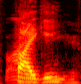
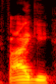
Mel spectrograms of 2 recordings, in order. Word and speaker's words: Feige: But here's my question is, you know, we've talked about this, I think, in previous podcasts, is Kevin, and I'm going to mispronounce his name, Feige. – Feige. – Feige.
